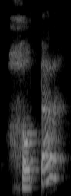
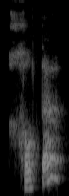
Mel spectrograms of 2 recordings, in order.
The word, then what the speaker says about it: jota: AI in Spanish and E the J it's pronounced as Jota Jota the K makes a cop sound cop the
